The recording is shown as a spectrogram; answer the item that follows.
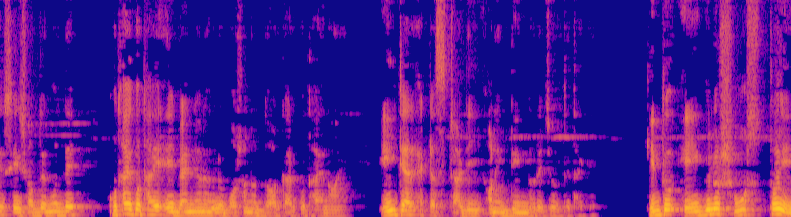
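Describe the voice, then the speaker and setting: A man's voice: mid-range voice, highs cut off. Man teaching recitation by demonstration. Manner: explains calmly, then acts out words with hushed or dramatic delivery.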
